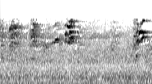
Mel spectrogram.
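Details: Rainbow lorikeets in Australia: harsh, scratchy screeches in short bursts every half second to a second, over soft, constant flock chatter.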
